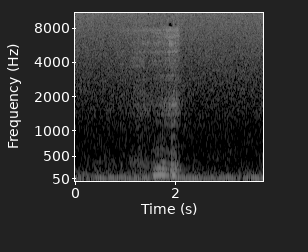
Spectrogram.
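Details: Belgian Malinois puppy asleep, giving a single short, throaty snore lasting under half a second, low and rough with a breathy edge, against a steady low room hum.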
